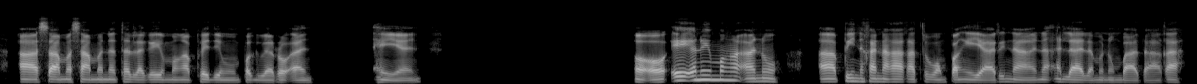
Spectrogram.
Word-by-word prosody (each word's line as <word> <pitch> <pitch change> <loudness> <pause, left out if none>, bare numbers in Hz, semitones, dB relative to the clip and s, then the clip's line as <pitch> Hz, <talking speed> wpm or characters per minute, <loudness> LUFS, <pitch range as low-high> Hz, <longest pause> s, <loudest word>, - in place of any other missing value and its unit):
ah, 115 -1 +4
sama-sama 115 -1 +2
na 115 -1 -4
talaga 115 -2 -2
yung 115 -1 -1
mga 110 0 -1
puwede 110 -3 -1
mong 100 0 -10
paglaruan. 100 -1 -2 0.6
Ayan. 95 -3 0 2.1
Oo, - - +5
eh, 185 +1 +5
ano 210 - +1
yung 215 -1 +1
mga 195 -1 +1
ano, 140 -3 0 0.3
ah, 130 +1 +3
pinakanakakatuwang 125 -6 0
pangyayari 110 +1 0
na 105 -4 -1
naalala 115 -3 0
mo 105 - -10
nung 105 0 -12
bata 95 -1 -3
ka? - - -1
115 Hz, 125 wpm, -25 LUFS, 105-125 Hz, 2.1 s, Oo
